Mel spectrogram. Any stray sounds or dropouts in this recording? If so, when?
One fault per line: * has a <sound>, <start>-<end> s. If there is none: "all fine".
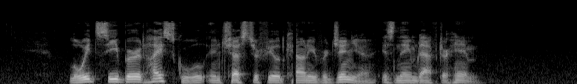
* has a dropout, 2.9-3.0 s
